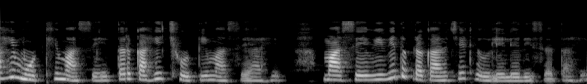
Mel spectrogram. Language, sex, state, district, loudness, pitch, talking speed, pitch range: Marathi, female, Maharashtra, Solapur, -22 LUFS, 205 Hz, 145 wpm, 185-235 Hz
